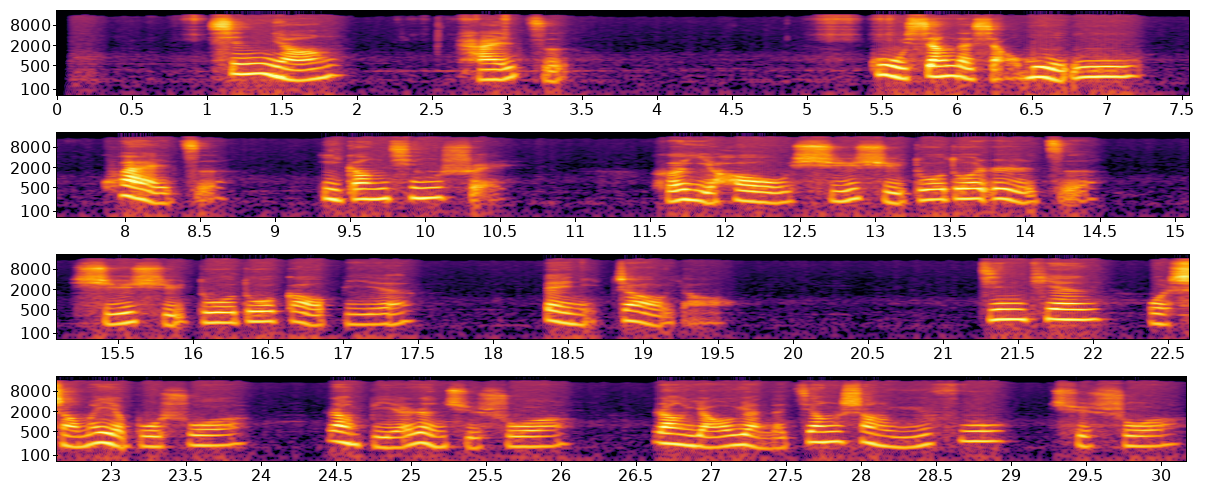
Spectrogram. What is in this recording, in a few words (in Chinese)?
诗朗读; 海子; 新娘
